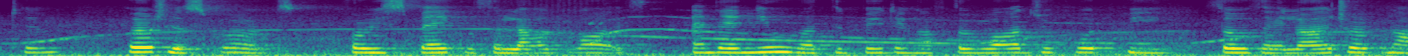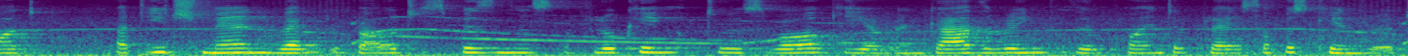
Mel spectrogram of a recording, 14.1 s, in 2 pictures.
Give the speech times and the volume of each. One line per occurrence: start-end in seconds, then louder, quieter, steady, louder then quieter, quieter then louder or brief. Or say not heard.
0.0-14.0 steady.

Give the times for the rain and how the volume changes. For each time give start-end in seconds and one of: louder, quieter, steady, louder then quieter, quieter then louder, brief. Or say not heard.
not heard.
